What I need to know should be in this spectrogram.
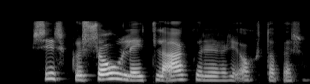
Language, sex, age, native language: Icelandic, female, 40-49, Icelandic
